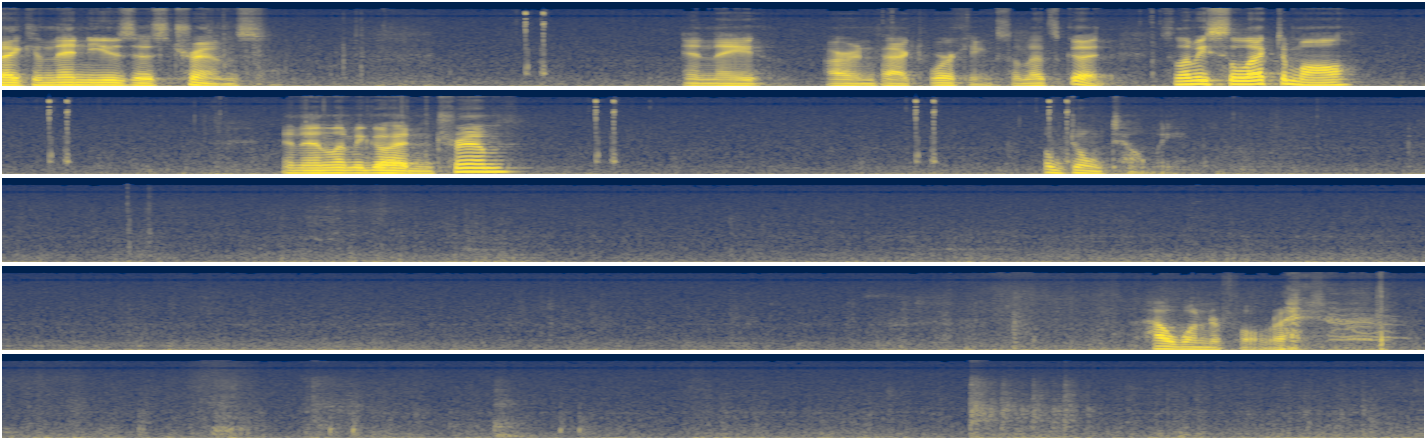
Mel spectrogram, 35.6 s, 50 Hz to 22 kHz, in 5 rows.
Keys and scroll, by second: 1.3 Return, 5.0 Escape, 8.7 Return, 14.4 Return, 15.0 ctrl+alt+Delete, 17.3 alt+2, 17.5 alt+4, 17.9 alt+Return, 22.9 alt+3, 23.1 alt+7, 23.8 alt+BackSpace, 24.1 alt+6, 25.0 alt+Return, 27.9 alt+1, 28.0 alt+6, 28.4 alt+Return, 32.7 alt+Return.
